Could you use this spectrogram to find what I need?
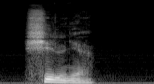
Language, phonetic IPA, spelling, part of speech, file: Polish, [ˈɕilʲɲɛ], silnie, adverb, Pl-silnie.ogg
